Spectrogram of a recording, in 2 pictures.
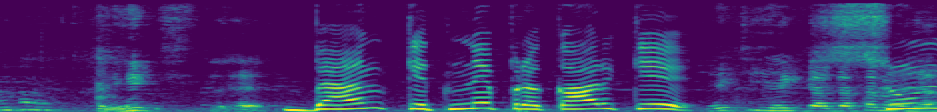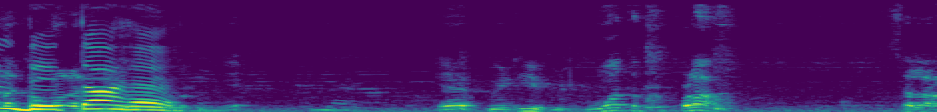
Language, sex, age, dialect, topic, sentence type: Hindi, male, 18-24, Marwari Dhudhari, banking, question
